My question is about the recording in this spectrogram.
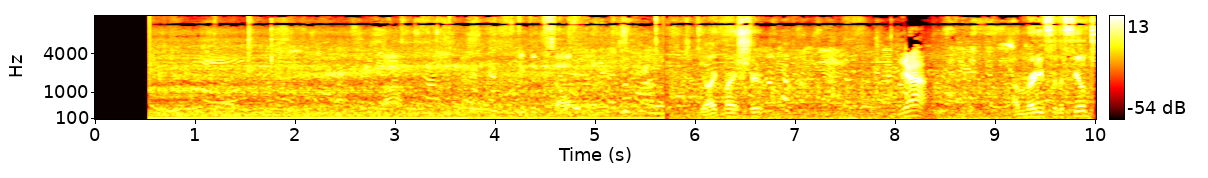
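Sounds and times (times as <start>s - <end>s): bus engine idling: 0.6s - 10.0s
people chattering: 0.6s - 10.0s.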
